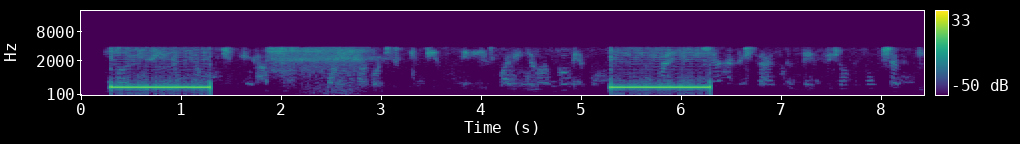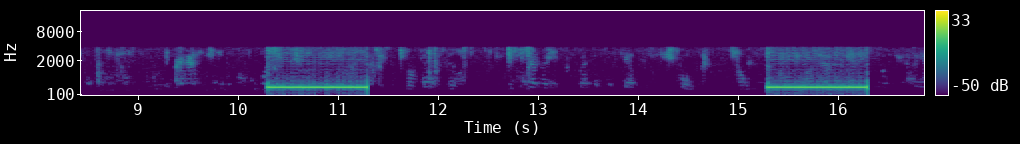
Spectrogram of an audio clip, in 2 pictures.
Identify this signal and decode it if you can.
Ringback tone (Europe, 425 Hz), with speech.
